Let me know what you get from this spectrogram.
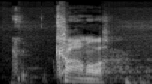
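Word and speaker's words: Kamala: think it's a good reason I vote for Camel either I was just I was Playing devil's as to what you said her name is kamla Harris kamla there you go pronounce it right buddy so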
